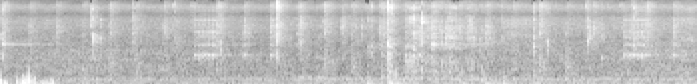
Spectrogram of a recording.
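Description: A person chewing a mouthful of food close to the microphone: a few louder bursts in the first half second, then soft chewing with scattered small mouth clicks.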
